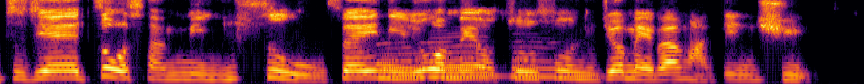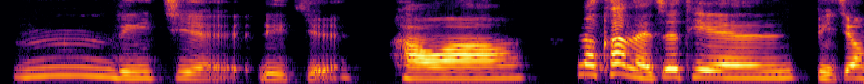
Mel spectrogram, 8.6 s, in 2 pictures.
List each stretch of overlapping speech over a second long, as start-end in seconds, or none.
1.9-3.1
